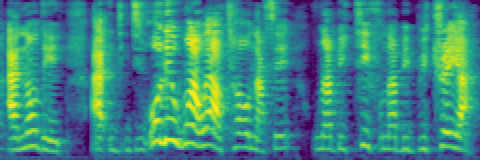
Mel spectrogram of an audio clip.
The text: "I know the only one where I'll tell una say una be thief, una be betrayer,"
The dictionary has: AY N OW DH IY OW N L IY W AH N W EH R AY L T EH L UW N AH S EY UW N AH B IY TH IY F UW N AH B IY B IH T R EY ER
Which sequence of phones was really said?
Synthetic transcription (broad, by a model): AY N OW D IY OW N L IY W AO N W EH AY W T EH L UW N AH S EY UW N AH B IY T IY F UW N AH B IY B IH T R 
